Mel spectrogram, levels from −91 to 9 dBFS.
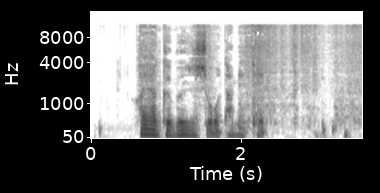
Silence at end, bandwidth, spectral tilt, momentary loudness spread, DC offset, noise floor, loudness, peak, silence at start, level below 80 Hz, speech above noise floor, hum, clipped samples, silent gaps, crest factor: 0 s; 11.5 kHz; -4 dB/octave; 19 LU; under 0.1%; -59 dBFS; -24 LUFS; -6 dBFS; 0.6 s; -42 dBFS; 35 dB; none; under 0.1%; none; 20 dB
